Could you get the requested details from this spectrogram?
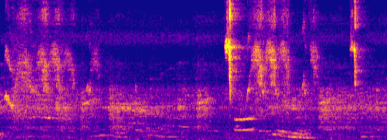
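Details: Blue-crowned hanging parrot giving its 'main singa singa' song style, used as a lure: thin, high squeaky chirps in quick clusters, with a sharp louder note near the middle and faint lower sliding tones behind.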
